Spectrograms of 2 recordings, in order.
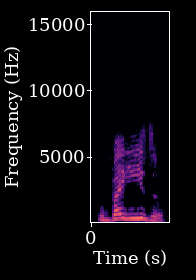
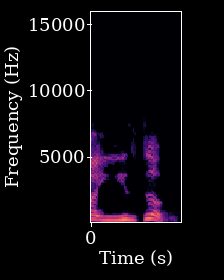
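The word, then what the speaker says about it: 杯子: फातिमा, ये वी नहीं हम इसे पढ़ेंगे, इसे कैसे प्रोनाउंस करेंगे? पी से। पईज। पईज। पेज। पेज। पईज। फर्स्ट ऑन है ना बच्चे, तो इसको हम, इसमें हमारी साउंड में फ्लक्चुएशन नहीं आनी चाहिए। पईज।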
